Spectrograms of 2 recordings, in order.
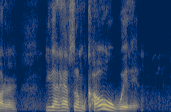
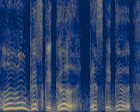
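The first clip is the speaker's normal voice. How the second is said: imitating husband; 6 semitones higher, 3 dB louder than usual. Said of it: "he said".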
